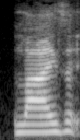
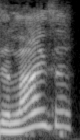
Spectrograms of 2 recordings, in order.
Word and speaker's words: Liza: um meet with um liza is eliza or lisa uh it doesn't matter i like all the pronunciations of my name lisa lisa since i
